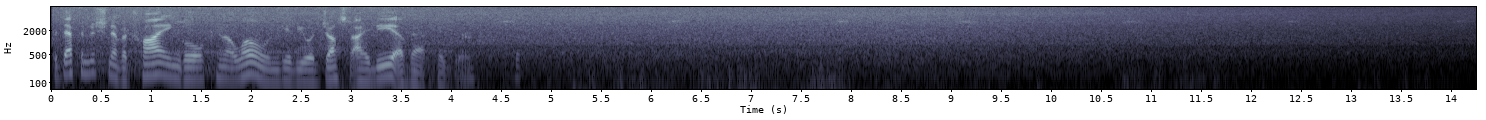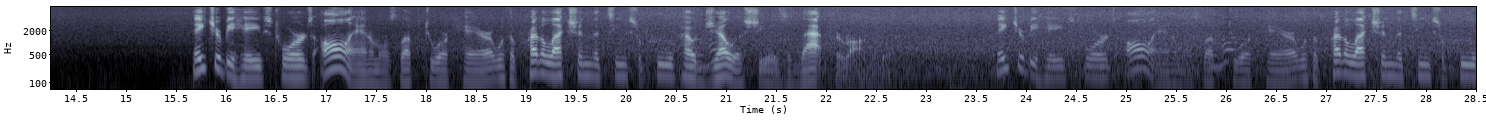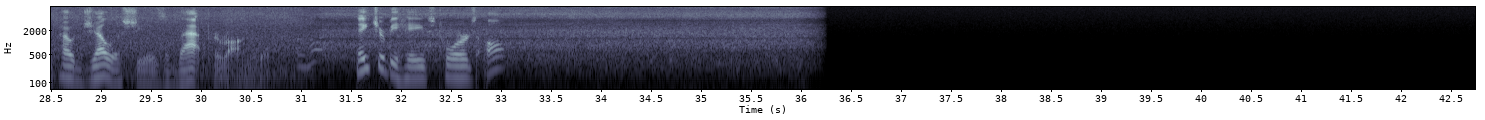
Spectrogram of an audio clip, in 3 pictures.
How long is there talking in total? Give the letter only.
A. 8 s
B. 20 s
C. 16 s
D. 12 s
B.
